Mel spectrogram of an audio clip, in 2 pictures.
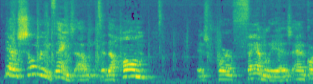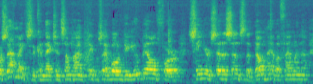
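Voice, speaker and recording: The voice of a man, fairly high in pitch, moves at a moderate pace with lively intonation. Both audible room echo and noticeable background noise are present. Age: 80s+. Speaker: charity volunteer and board member. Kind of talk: podcast interview.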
